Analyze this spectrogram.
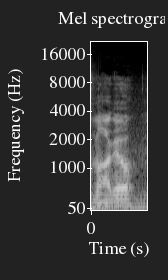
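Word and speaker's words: WAGO: problem I was not able to use those weo connectors actually it's pronounced Vago turns out I've got a whole bunch of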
